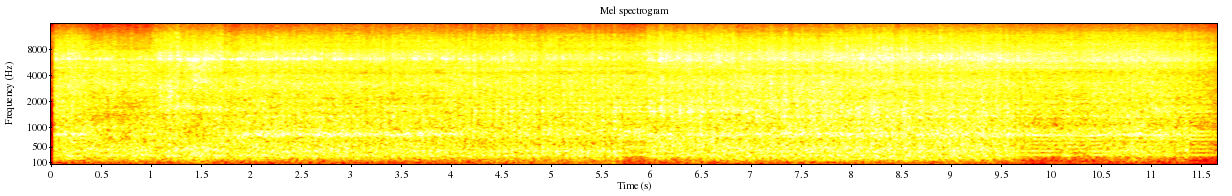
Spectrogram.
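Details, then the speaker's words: Milling machine after spindle tapered roller bearing replacement fixing spindle play, power-feed cut about 2–3 mm deep: steady even cutting hiss over motor hum, no chatter or pulsing; previously vibrated, now much more rigid. "That was about 2 3 mm I was taken there. there would be like kind of vibration just no a nice sound you would hear"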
